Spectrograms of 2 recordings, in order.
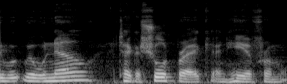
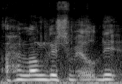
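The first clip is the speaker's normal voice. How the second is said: put-on high, loud complaining old patient voice; whiny high patient; 9 semitones higher, 6 dB louder than usual. Patient in salon chair complains loudly in high voice. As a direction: moan like a fed-up invalid.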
